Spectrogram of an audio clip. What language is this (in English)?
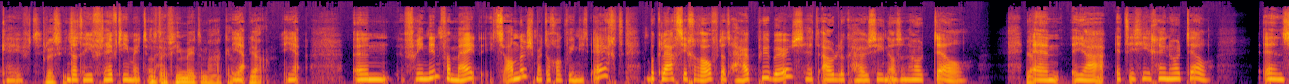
Dutch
